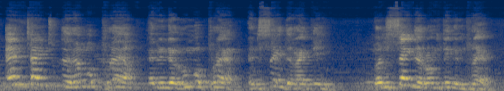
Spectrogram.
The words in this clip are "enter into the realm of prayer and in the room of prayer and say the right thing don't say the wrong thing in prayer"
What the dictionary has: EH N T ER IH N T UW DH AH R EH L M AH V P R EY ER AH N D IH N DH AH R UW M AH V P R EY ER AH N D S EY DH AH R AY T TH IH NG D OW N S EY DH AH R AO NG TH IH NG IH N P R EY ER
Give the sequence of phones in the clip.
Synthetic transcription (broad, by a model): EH N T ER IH T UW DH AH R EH M AH V P R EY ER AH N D IH N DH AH R UW M AH V P R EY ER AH N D S EY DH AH R AY T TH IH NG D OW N S EY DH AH R AO NG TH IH NG IH N P R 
